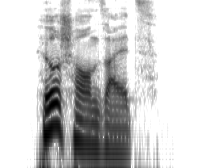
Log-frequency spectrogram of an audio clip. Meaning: hartshorn salt, baker's ammonia
- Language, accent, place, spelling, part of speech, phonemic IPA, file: German, Germany, Berlin, Hirschhornsalz, noun, /ˈhɪʁʃhɔʁnˌzalt͡s/, De-Hirschhornsalz.ogg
